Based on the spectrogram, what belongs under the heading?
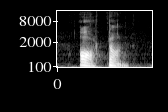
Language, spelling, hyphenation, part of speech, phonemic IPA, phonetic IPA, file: Swedish, arton, ar‧ton, numeral, /²ɑːrtɔn/, [²ɑːʈɔn], Sv-arton.ogg
- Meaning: eighteen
